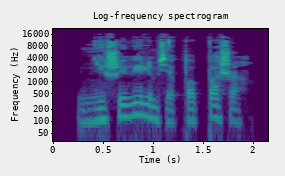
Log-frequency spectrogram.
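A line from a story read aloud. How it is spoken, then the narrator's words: Quiet. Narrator (Russian): негромко произнес я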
